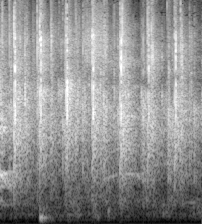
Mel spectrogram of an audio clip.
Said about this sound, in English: Somebody give God some praise today. Hallelujah! Come on, clap your hands today.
